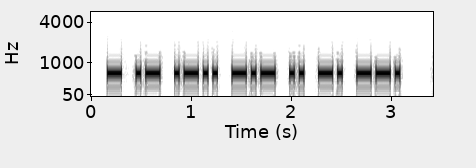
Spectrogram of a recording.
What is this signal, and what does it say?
Morse code, heard as a keyed tone, about 25 wpm, 600 Hz. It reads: TALKING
